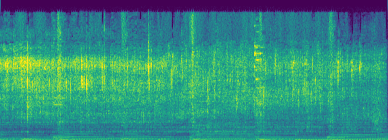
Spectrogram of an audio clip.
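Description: A hot tadka is poured over spiced chole masala and sizzles, a bright, steady frying crackle close up, heard alongside a rhythmic musical backing with no voices.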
